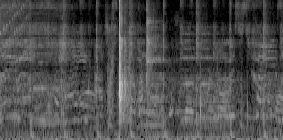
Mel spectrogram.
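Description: Softball bat striking a pitched ball once, about two seconds in: a single sharp crack with a short ring.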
